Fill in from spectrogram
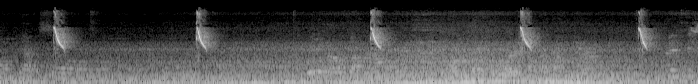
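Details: ['Juvenile prinia calls, used as a lure for bird trapping: sharp, high, downward-sweeping notes repeated about every one and a half seconds, five in all, over a steady low hum.']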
